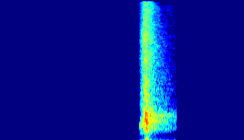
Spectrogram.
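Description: Silence, then about one and a half seconds in a single short pop sound effect from an animated subscribe-button graphic, over in about a third of a second.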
